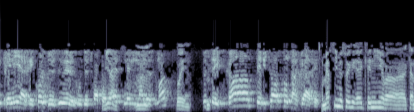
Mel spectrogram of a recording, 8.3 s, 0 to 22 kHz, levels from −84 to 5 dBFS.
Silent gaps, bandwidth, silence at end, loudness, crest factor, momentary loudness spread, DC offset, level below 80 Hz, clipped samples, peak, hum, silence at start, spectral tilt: none; 4.8 kHz; 0 s; -10 LUFS; 10 dB; 5 LU; under 0.1%; -52 dBFS; under 0.1%; 0 dBFS; none; 0 s; -8 dB/octave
